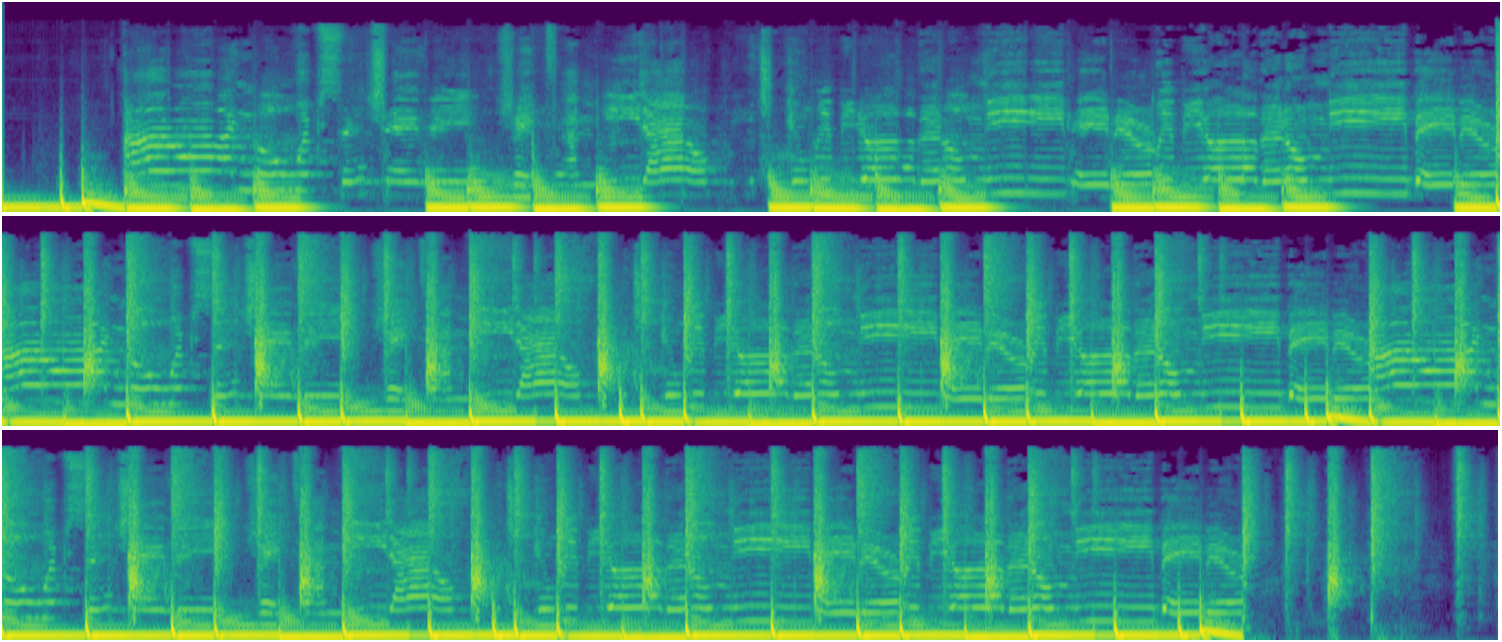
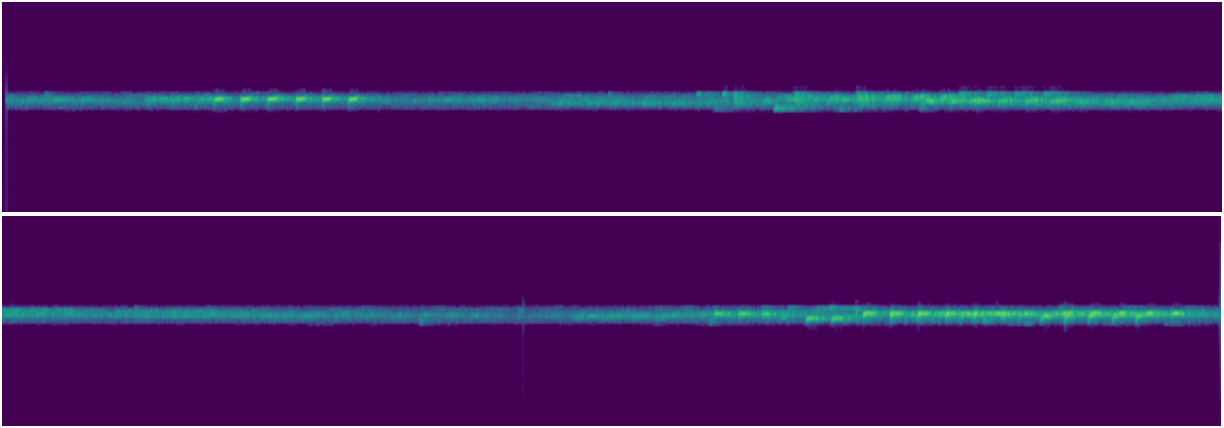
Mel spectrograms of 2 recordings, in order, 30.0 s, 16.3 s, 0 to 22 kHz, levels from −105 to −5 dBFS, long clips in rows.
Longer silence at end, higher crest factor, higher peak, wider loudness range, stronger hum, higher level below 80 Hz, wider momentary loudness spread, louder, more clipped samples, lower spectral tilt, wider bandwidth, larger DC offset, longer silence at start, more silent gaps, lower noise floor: first, 0.2 s vs 0 s; second, 12 dB vs 20 dB; first, -4 dBFS vs -20 dBFS; second, 3 LU vs 20 LU; neither; first, -16 dBFS vs under -90 dBFS; second, 8 LU vs 24 LU; first, -17 LUFS vs -33 LUFS; neither; first, -4.5 dB/octave vs 8.5 dB/octave; first, 16.5 kHz vs 4.6 kHz; neither; about the same, 0 s vs 0 s; neither; second, -38 dBFS vs -63 dBFS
